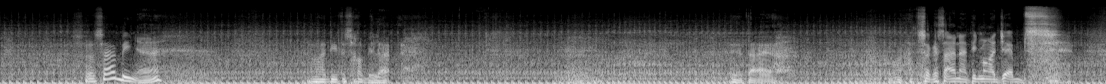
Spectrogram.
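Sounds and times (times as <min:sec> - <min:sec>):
motorcycle engine running slowly: 0:00.0 - 0:11.0.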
